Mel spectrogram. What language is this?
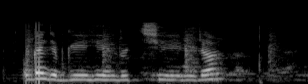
Kinyarwanda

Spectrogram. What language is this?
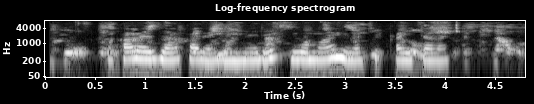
Ganda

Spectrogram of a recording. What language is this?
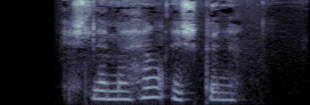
Bashkir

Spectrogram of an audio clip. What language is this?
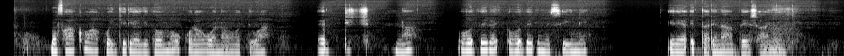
Kikuyu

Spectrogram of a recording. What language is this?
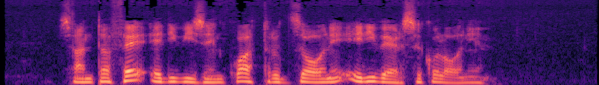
Italian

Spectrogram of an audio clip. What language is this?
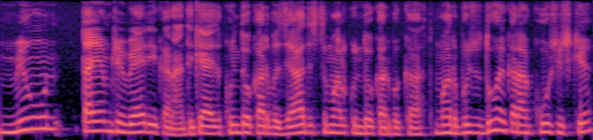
Kashmiri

